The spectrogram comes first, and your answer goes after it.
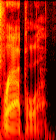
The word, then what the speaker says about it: Rapala: rapala i was like oh snap i've been saying it all wrong it's rappola why would it be rapala because it is i think you're putting the emphasis on the wrong syllable r-a-p or whatever that is ala i think rapala my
